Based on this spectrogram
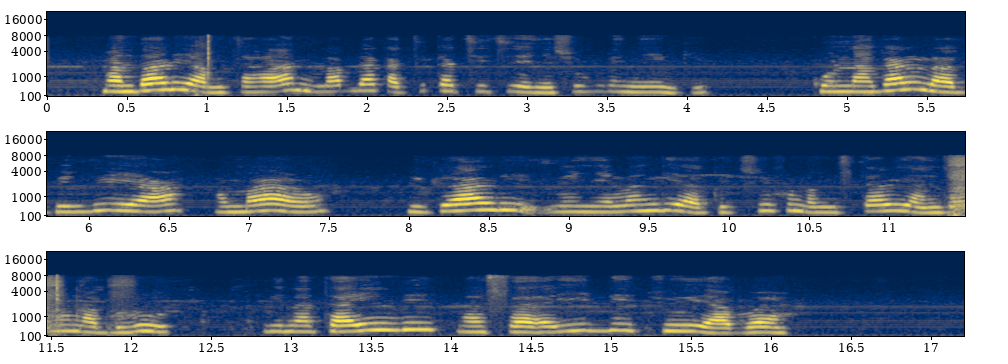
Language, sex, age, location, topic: Swahili, female, 25-35, Nairobi, government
